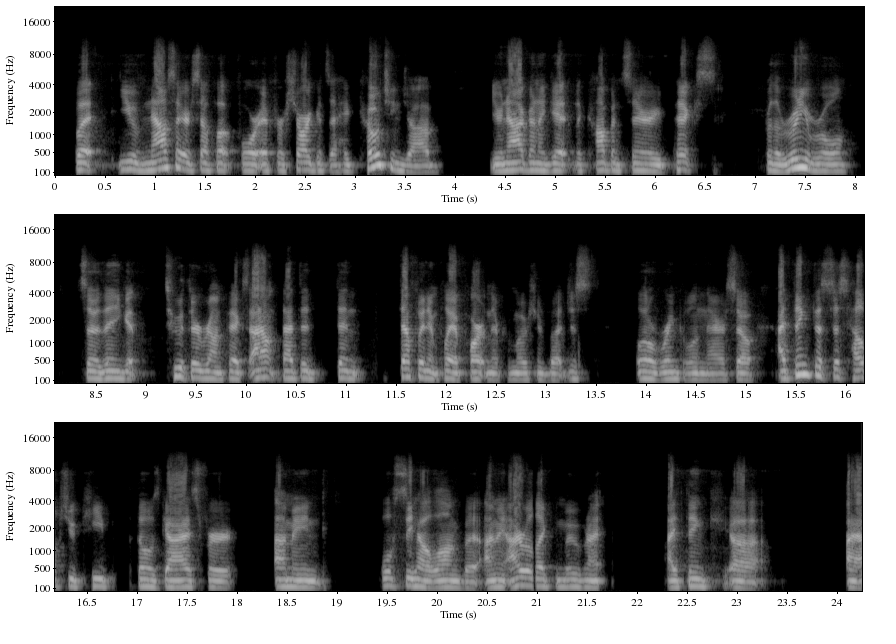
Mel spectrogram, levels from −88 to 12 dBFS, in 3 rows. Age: 20-39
